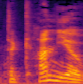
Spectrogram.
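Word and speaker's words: Tacaño: Takano is how we're going to pronounce it from now on.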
